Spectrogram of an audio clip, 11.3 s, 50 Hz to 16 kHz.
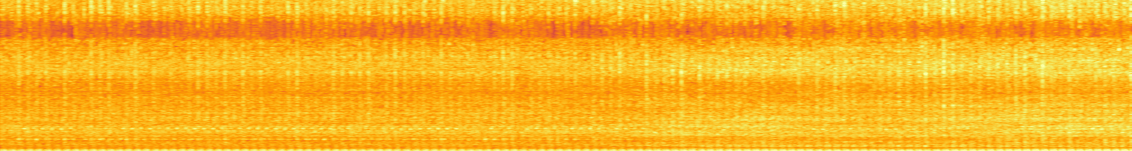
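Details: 2025 Yamaha MT-07 with 9,500 km at steady idle, with a regular light clatter about four times a second over the engine beat; source not identified.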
